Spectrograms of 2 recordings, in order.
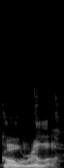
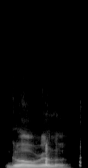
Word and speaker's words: GloRilla: Goa glorilla glor glorilla he said gorilla glorilla yeah that girl hey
